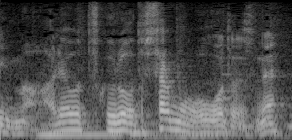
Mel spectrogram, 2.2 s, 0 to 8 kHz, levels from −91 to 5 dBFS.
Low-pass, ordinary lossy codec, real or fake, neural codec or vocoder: none; none; real; none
